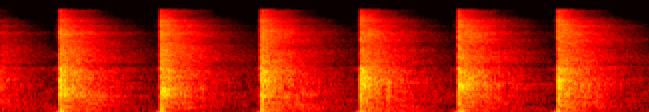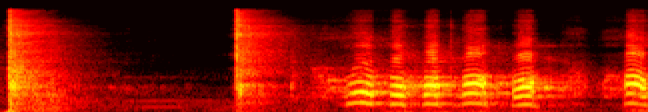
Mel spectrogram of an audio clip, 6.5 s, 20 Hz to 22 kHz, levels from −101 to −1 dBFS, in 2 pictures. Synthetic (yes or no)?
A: yes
